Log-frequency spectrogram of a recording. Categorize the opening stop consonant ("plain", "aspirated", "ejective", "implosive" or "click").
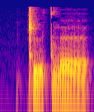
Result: click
